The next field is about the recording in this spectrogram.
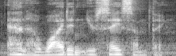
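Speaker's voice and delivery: ordinary talk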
